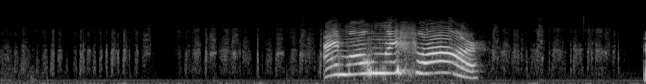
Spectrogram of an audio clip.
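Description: Faint scratching for about three seconds, then a young child's high voice calling out once for about a second and a half, its pitch rising and then falling, followed by more faint scratching.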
